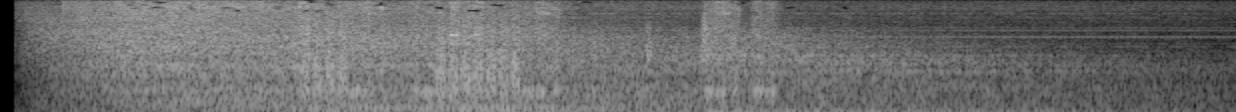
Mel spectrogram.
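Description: Intro sound effect for a logo opening: a rushing swell of noise that rises within the first second and slowly fades out over the last few seconds, with a steady low hum underneath.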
